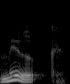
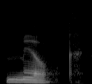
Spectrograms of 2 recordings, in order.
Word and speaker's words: milk: but before a consonant this is also a dark L mil milk it's not milk it's milk the tongue gets fatter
